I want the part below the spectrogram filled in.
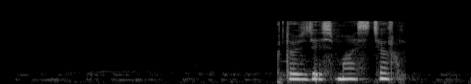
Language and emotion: Russian, neutral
